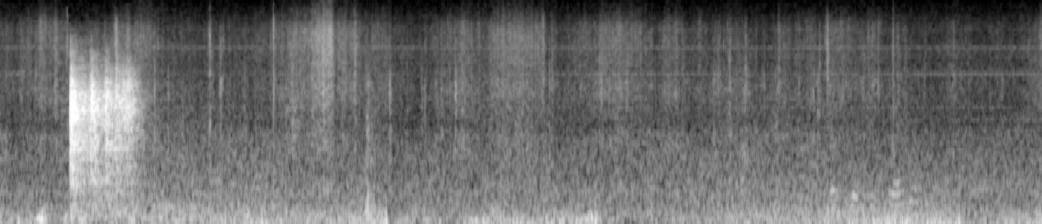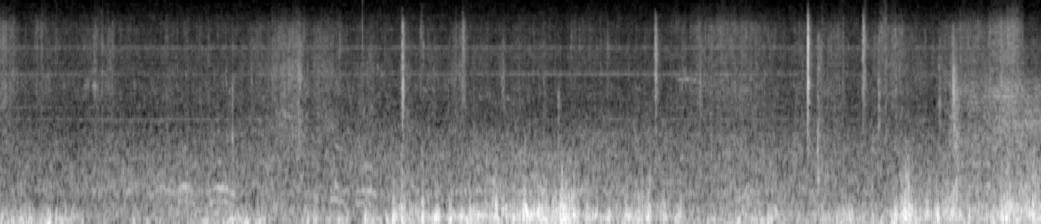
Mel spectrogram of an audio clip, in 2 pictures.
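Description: A large fuel fire roars and rumbles outdoors.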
